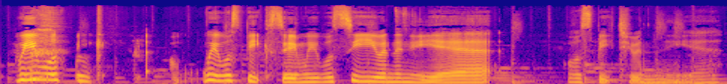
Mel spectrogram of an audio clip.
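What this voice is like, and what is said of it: Posh English accent. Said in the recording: “me and my posh accent”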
